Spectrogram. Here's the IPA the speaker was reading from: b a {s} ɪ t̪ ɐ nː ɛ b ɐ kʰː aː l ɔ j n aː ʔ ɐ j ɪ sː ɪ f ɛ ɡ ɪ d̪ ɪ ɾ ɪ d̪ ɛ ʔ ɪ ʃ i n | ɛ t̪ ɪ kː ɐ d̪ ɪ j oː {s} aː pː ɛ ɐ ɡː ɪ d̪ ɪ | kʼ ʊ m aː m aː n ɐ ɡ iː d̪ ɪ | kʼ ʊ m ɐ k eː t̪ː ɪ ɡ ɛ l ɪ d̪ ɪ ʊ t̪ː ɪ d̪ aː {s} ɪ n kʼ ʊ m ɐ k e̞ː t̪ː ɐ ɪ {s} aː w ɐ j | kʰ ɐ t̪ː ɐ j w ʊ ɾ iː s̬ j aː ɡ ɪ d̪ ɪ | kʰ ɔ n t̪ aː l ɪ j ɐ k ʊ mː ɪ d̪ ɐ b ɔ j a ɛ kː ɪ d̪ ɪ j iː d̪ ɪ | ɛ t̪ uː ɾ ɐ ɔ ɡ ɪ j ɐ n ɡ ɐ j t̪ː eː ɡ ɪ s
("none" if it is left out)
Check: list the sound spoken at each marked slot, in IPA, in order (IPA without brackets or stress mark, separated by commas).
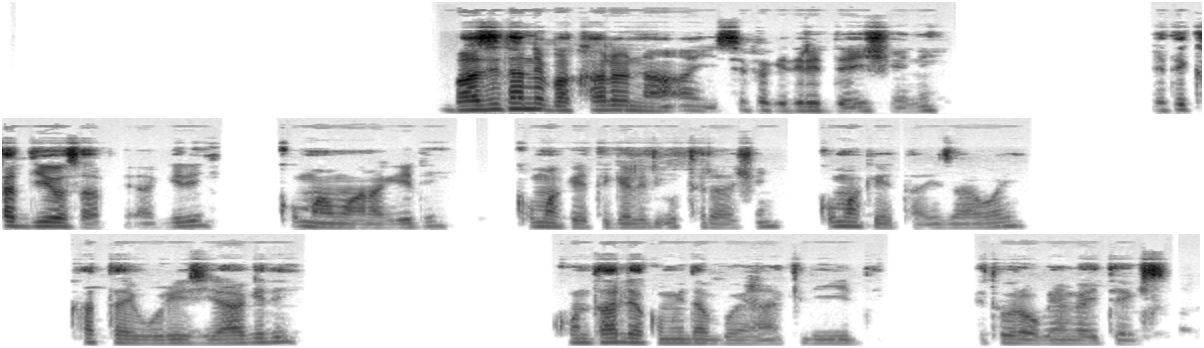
z, s, ʃ, z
